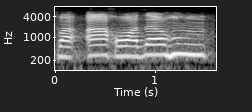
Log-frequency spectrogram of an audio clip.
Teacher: خوا کو موٹا کر کے پڑھیں گے اور ذال کو ہم نرمی کے ساتھ ادا کریں گے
